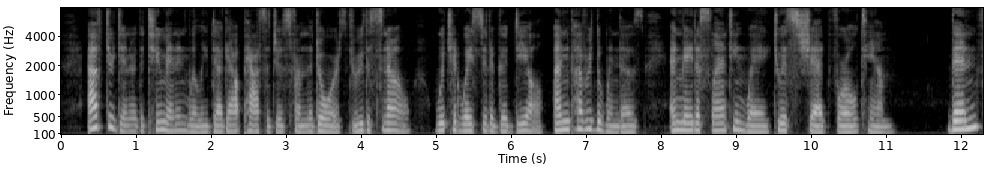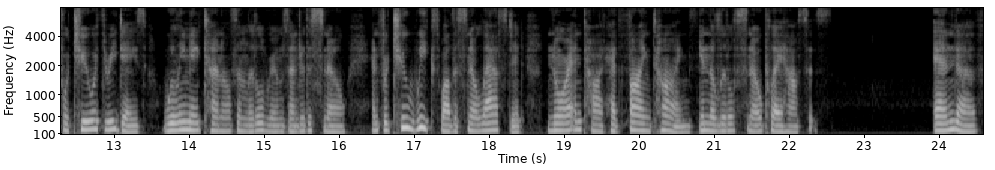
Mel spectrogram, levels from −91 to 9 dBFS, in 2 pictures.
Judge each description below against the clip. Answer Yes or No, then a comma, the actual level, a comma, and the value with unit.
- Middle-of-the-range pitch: Yes, medium, 160 Hz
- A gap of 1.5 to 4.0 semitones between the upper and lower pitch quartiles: Yes, average, 3.2 semitones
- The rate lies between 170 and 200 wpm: Yes, average, 175 wpm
